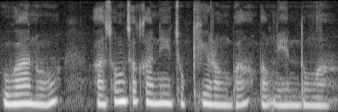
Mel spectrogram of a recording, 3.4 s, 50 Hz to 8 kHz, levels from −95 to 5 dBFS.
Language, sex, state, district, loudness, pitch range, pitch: Garo, male, Meghalaya, South Garo Hills, -14 LUFS, 180-220 Hz, 200 Hz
